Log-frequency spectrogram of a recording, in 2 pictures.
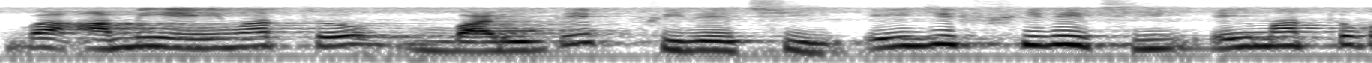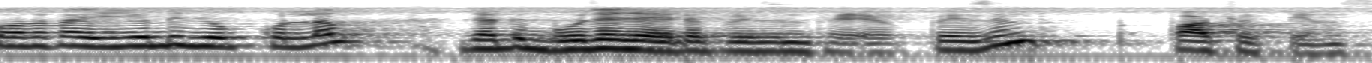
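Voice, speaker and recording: A man teaching a spoken English lesson in Bengali, patiently repeating example sentences in slow drills. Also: sits high, slight background noise. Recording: echoey room with long reverb.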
